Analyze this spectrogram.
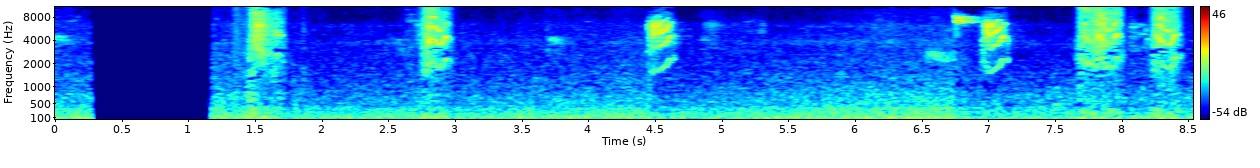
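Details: Calls of a female Rusty-collared seedeater, used to excite males to sing: brief high chips spaced one to two seconds apart, some paired, about eight in all, with faint background hiss after a short silent gap at the start.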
